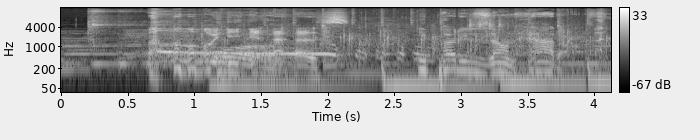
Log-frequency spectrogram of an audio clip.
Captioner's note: chuckles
